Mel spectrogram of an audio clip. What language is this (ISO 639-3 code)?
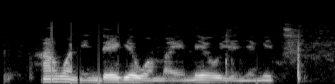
swa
